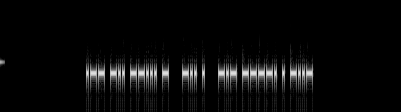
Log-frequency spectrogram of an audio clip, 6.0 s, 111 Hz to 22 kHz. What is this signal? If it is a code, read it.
Morse code, heard as a keyed tone, about 40 wpm, 690 Hz. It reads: WD7T DE K9EX
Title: USA Callsign DE Callsign - 4 Characters - 40wpm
